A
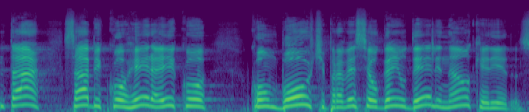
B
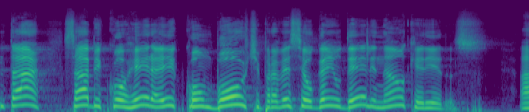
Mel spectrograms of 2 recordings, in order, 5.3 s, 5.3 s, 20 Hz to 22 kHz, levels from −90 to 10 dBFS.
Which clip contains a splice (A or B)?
B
